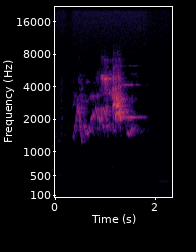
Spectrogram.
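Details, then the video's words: A single drawn-out squawk of about one and a half seconds from a happy pet budgie, harsh and wavering, climbing in pitch before trailing off, with a faint hum behind it. "Happy budgie chirping sounds"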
